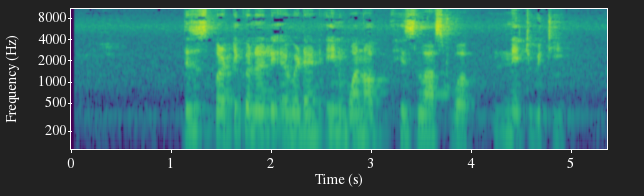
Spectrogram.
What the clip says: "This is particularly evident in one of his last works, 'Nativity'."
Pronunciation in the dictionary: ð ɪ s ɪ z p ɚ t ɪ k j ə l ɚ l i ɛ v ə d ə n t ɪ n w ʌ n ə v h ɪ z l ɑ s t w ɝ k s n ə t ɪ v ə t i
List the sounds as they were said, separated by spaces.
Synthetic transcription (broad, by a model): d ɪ s ɪ z p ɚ t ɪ k j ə l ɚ l i ɛ v ə d ə n t ɪ n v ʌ n ə v h ɪ z l ɑ s t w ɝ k n ə t ɪ v ə t i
